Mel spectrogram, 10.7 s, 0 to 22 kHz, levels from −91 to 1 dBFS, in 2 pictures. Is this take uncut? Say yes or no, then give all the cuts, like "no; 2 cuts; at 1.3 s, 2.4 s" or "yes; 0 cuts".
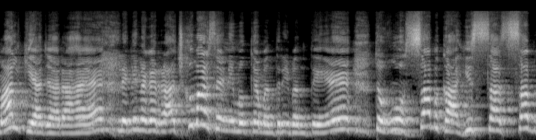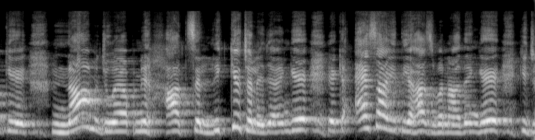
no; 1 cut; at 1.1 s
